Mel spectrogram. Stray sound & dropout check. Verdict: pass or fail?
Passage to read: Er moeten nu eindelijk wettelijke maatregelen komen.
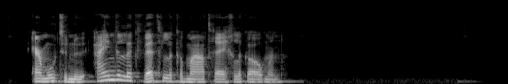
pass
